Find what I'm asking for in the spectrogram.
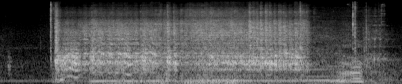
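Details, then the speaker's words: Alfa Romeo 90 first start attempt after 22 years standing, new fuel pump and coil fitted: few seconds of steady cranking with no firing or catch; owner suspects fuel problem. "okay so after many attempts as you saw the thing still doesn't start so what I'm gonna do is the last thing that I can find is the fuel problem"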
